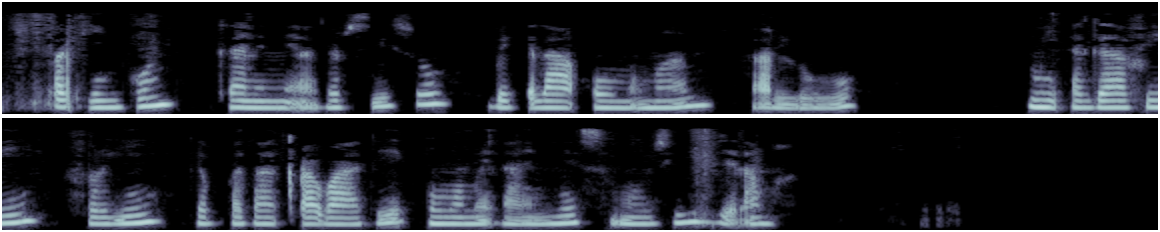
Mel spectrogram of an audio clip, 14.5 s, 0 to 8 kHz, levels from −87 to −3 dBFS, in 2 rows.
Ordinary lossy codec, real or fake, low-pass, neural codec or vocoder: MP3, 24 kbps; real; 7.2 kHz; none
